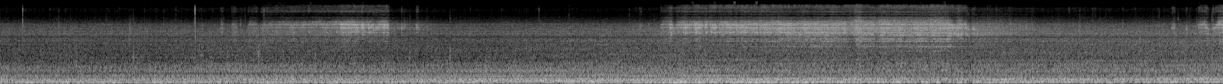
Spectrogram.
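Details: Subaru WRX, brakes not applied: thin high-pitched squeal comes and goes over road rumble, only when turning right, from the left rear brake corner.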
